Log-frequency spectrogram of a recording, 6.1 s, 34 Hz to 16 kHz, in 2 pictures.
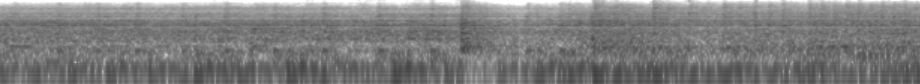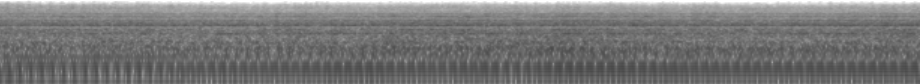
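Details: Craftsman 24-inch 9HP snowblower that came in not running, now started after a repair complicated by a lot of wires: brief stumble, then an even, steady hum without misses or surging; running properly.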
